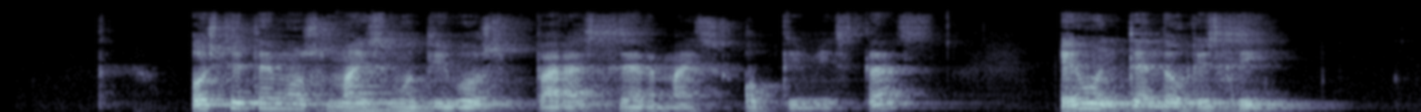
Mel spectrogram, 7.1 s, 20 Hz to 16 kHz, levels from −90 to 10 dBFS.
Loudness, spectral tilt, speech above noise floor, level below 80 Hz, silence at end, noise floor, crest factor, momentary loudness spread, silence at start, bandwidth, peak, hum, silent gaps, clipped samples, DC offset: -24 LUFS; -5.5 dB/octave; 44 dB; -66 dBFS; 0.55 s; -68 dBFS; 20 dB; 12 LU; 0.95 s; 10.5 kHz; -4 dBFS; none; none; under 0.1%; under 0.1%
